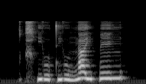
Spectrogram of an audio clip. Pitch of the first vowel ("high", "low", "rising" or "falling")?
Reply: low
